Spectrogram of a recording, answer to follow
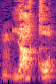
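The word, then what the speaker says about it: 野狐: 何かって言うと野生の矢に狐って書いてやこって読むんですよこ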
